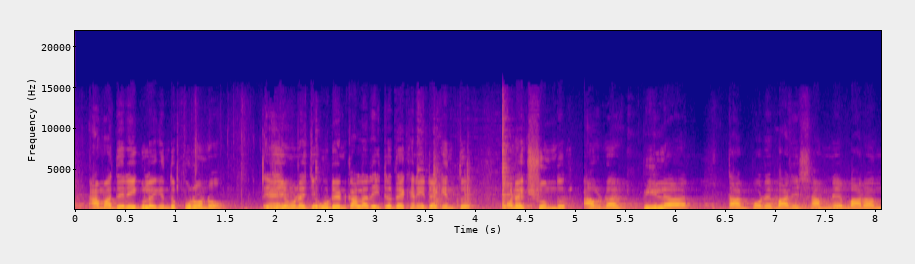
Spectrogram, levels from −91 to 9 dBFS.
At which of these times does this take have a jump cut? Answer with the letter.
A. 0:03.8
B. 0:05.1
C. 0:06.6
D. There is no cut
B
